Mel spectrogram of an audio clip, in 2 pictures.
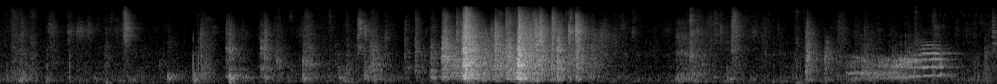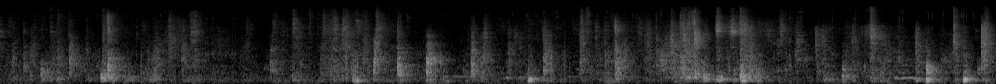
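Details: Bengal kittens from three litters at Wildrose Bengals, thirteen in all, aged about 5 to 8 weeks; a loud scratchy rustle, then a clear harmonic meow midway, amid steady clatter, scampering and tapping in a small room.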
